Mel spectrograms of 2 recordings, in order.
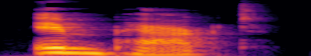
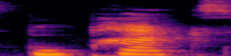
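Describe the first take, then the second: First: The stress is on the first syllable. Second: The stress is on the second syllable. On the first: It is used as a noun. "the noun form, impact, the stress is on the first syllable always" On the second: It is used as a verb. "the verb form is pronounced a little differently with the accent, the stress on the second syllable"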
